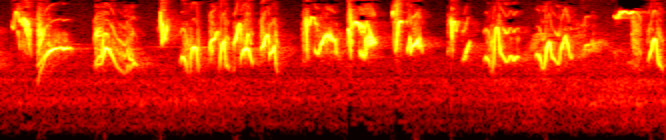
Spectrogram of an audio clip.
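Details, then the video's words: Brief phrase of high, lively chirps and rising and falling slurred notes, packed closely together, from a young American goldfinch raised without other birds and taught by a tutor recording. "My American Goldfinch sings a tutor calling birds, goldfinch excitation to sing,goldfinch chirping"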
